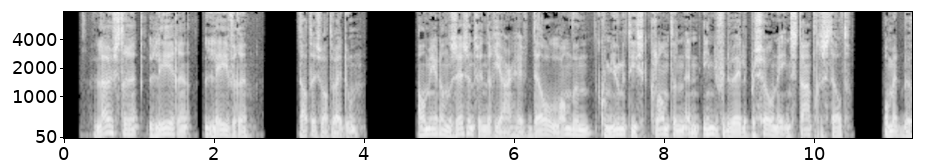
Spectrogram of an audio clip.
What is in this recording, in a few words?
Dutch Narration Clean VO, Dutch Male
